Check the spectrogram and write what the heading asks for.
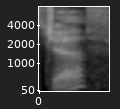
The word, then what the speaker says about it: Geoff: Hello, my name is Geoff. It rhymes with breath.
